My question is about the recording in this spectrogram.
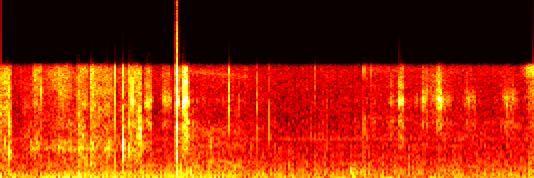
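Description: Handling noise from a handheld camera being moved: scattered rustling, scraping and small clicks, with one sharp click about a second and a half in.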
